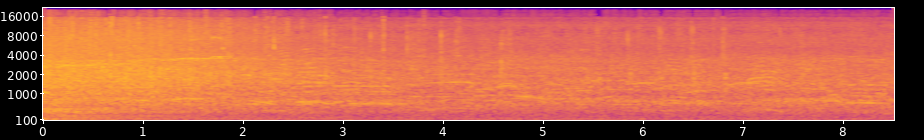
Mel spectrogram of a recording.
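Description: Arena crowd noise and clapping during an NBA 2K27 basketball game break, applauding the Pacers breakdance crew, a steady wash of claps and murmur under faint background voices.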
